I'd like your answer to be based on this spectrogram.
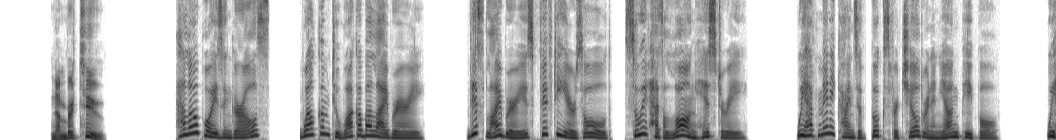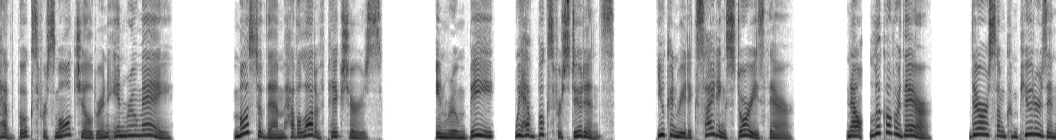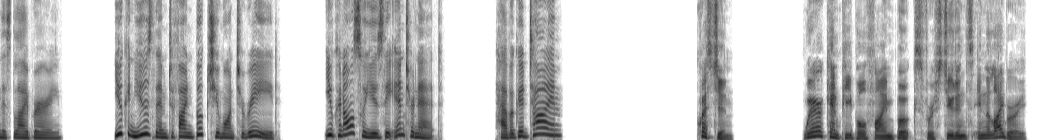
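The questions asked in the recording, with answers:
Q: Where can people find books for students in the library?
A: In Room B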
